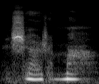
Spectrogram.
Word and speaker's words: germà: Next, germà, germà. Notice that in Catalan we only have this sound for G and J pronounced j, j, and it means brother.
